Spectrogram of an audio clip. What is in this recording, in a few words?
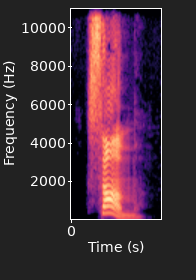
"SOME", english; 3000 words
